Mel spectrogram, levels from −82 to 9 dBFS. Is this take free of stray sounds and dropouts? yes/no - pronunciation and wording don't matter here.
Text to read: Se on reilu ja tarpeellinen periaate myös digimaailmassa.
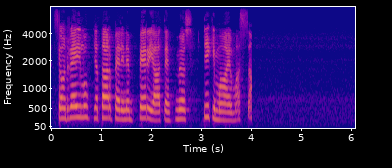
yes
